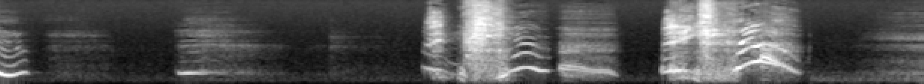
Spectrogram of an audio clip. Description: sneezing in the morning from the pollen, I hate the end of summer.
